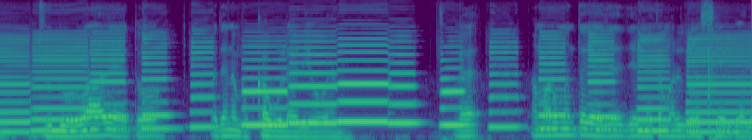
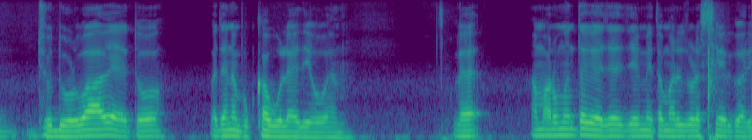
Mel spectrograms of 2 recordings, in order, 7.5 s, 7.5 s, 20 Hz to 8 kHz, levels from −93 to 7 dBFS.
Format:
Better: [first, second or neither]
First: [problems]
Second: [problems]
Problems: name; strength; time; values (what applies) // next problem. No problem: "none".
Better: second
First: background sound (Wind instrument, woodwind instrument); 4 dB above the speech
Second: none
